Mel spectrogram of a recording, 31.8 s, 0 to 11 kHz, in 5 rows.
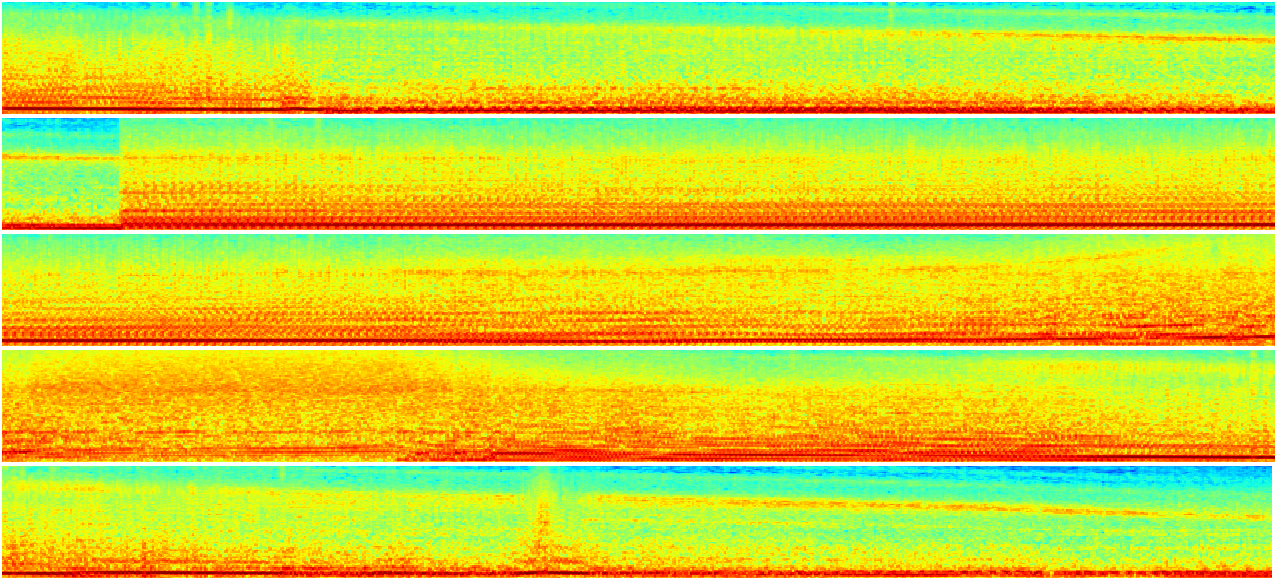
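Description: Turbocharged LS1 V8 of a 1999 Camaro Z28 running on a chassis dyno at 10 psi of boost. Its revs fall, jump abruptly, hold steady, then climb in a full-throttle pull to a loud rush of noise about two-thirds through. After that the revs wind down.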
